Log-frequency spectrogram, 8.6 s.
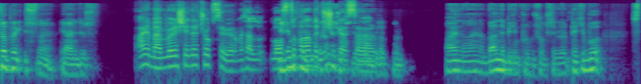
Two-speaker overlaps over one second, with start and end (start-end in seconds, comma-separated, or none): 3.7-5.2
